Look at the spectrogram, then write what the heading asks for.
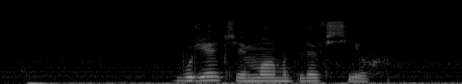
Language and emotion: Russian, sad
